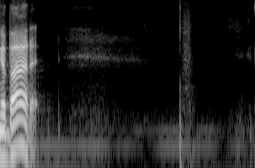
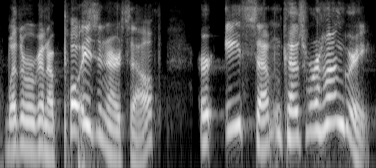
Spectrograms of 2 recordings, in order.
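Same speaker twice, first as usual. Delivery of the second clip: much higher and louder, furiously ranting; angry yelling; 11 semitones higher, 4 dB louder than usual. Retold or imitated. Reliving a fight with his wife over lottery tickets, yelling angrily. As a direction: shout him down in a heated argument. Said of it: "you don't need to talk to me in that tone of voice".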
